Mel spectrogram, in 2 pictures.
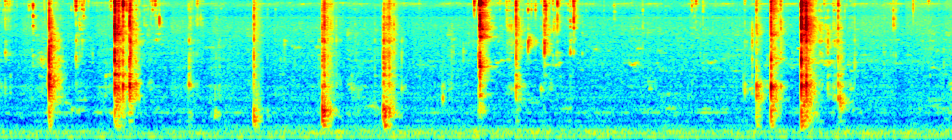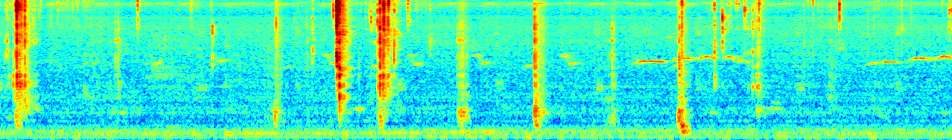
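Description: A person biting and chewing stale chalk close to the microphone: sharp, irregular crunches and snaps, roughly one a second, some much louder than others, with quieter mouth sounds between.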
